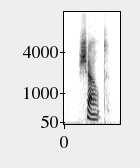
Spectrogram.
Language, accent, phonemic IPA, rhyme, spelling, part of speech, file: English, US, /ʃælt/, -ælt, shalt, verb, En-us-shalt.ogg
- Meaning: second-person singular simple present indicative of shall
